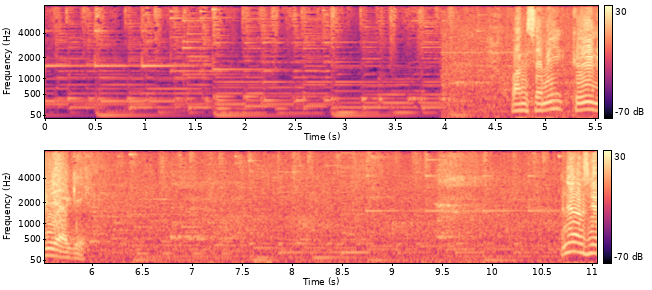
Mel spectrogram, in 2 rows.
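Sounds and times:
subway station ambience: 0:04.0 - 0:11.0
speech: 0:04.7 - 0:06.1, 0:10.8 - 0:11.0.

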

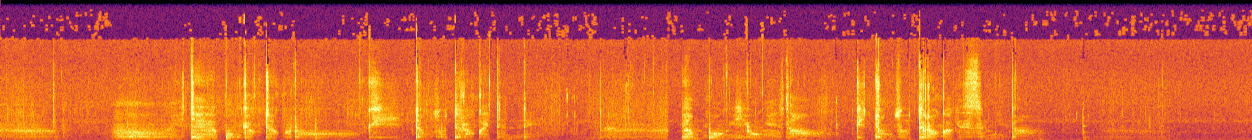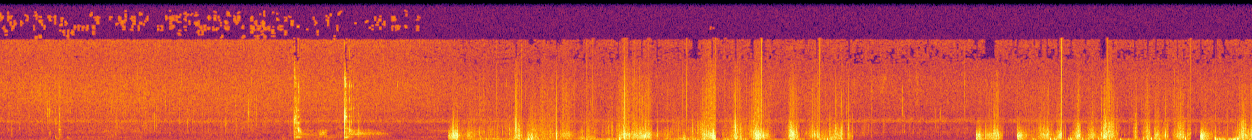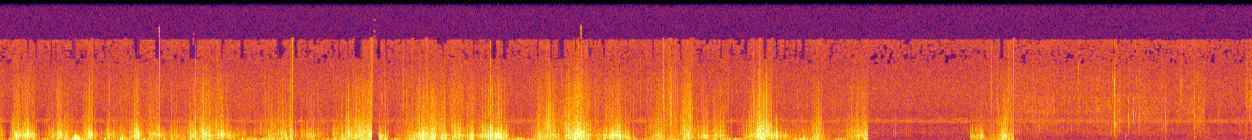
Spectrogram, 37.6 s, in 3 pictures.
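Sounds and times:
insects chirping: 0:00.0 - 0:37.5
ear cleaning scratchy rubbing: 0:17.0 - 0:21.2, 0:22.3 - 0:33.8.

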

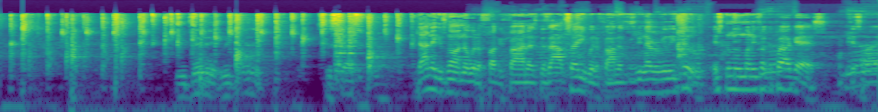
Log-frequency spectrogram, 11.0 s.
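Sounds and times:
hand clapping: 0:00.0 - 0:06.0
speech: 0:02.2 - 0:03.4, 0:04.0 - 0:10.9.

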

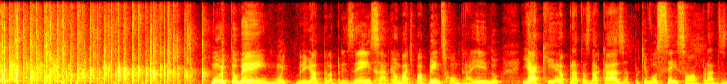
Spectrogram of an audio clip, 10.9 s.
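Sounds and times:
audience applause: 0:00.0 - 0:03.2
speech: 0:03.2 - 0:10.8.

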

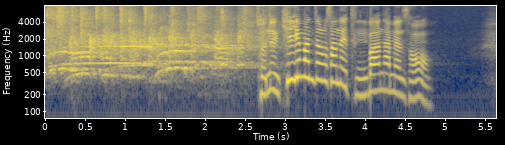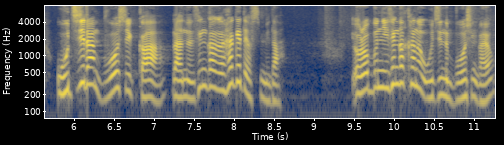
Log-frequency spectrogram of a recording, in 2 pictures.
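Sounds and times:
audience clapping: 0:00.0 - 0:03.1
speech: 0:02.7 - 0:04.9, 0:05.8 - 0:08.7, 0:09.5 - 0:11.2.

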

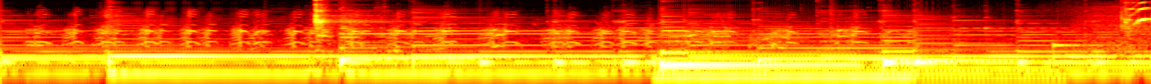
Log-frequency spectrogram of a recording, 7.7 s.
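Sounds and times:
flock of geese honking overhead: 0:00.2 - 0:07.6.

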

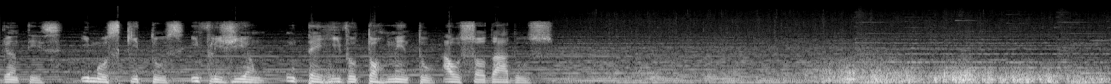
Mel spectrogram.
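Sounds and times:
speech: 0:00.0 - 0:05.8
heavy tropical downpour: 0:05.2 - 0:11.0
low rumbling thunder: 0:05.8 - 0:11.0.

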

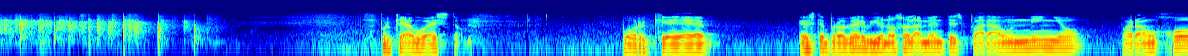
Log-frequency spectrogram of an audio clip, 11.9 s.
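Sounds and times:
audience clapping hands: 0:00.0 - 0:02.3
speech: 0:03.8 - 0:05.0, 0:06.2 - 0:07.2, 0:08.0 - 0:11.8.

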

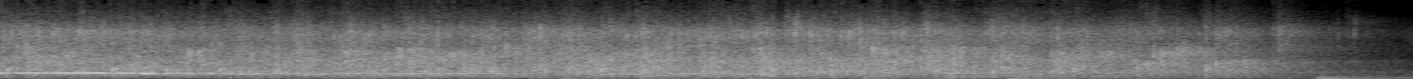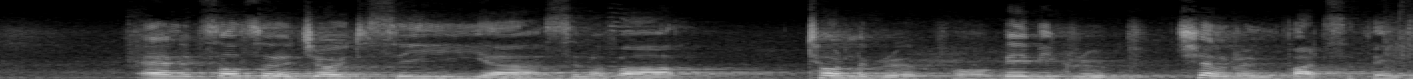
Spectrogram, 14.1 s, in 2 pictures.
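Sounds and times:
audience applause for children: 0:00.0 - 0:06.6
speech: 0:07.8 - 0:14.1.

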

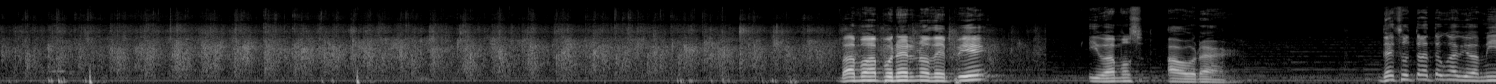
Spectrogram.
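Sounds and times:
audience applause: 0:00.0 - 0:10.5
speech: 0:08.4 - 0:10.0, 0:10.9 - 0:12.4, 0:13.8 - 0:14.9.

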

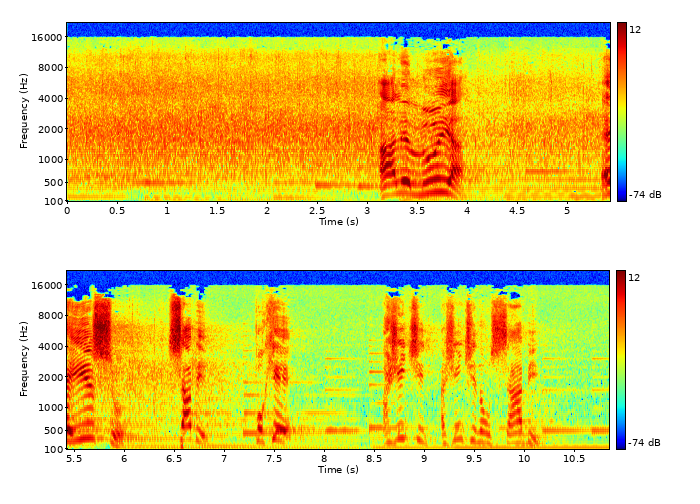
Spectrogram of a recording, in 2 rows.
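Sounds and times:
audience clapping: 0:00.0 - 0:07.0
speech: 0:03.1 - 0:04.1, 0:05.3 - 0:07.8, 0:08.6 - 0:10.3.

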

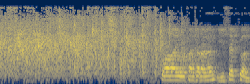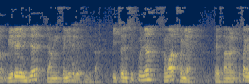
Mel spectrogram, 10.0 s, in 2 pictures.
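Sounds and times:
audience applause: 0:00.0 - 0:03.8
speech: 0:03.2 - 0:09.9.

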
